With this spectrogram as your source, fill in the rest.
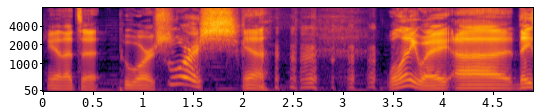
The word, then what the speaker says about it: Porsche: so it is Porsche?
